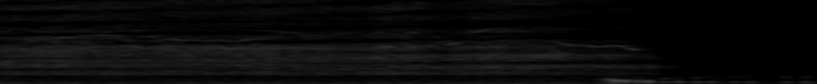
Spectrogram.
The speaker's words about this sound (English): And you can hear my stomach rumbling.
